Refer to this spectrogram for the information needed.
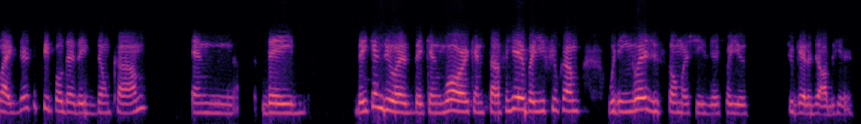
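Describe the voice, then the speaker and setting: A woman with a Portuguese accent, medium in pitch, at a fairly slow pace with long, frequent pauses. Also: ordinary pitch variation. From Brazil, São Paulo countryside. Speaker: au pair. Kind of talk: casual interview.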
